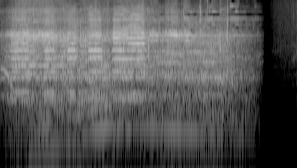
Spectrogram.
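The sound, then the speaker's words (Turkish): Car horns blare together in a sustained, overlapping chorus over a busy street in the United States, where thousands celebrated after Biden was declared president, loud and continuous for a couple of seconds before cutting off abruptly into quiet. “Korna sesleri, slogan ve şarkılara eklendi.”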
